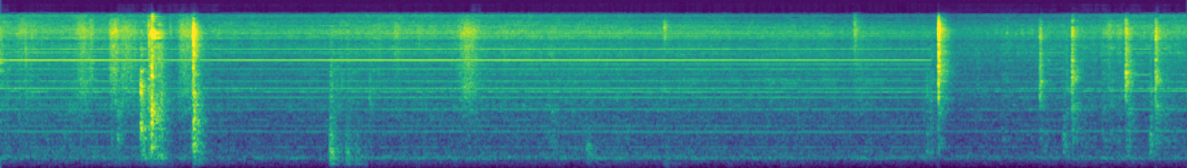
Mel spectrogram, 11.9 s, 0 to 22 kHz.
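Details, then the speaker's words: Jaguar AJ30 (Duratec) V6 swap, Bosch 73 mm electronic throttle body replacing original Jaguar unit, engine off, pedal pressed: short scraping whirs each pedal movement over quiet background; throttle motor actuating normally. "But the uh it should make a noise at least kind of scraping noise. The throttle p throttle body is this thing which is a Bosch part 73 mm I believe"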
